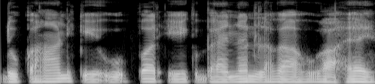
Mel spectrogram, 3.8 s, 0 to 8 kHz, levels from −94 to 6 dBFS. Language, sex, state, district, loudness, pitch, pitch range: Hindi, male, Bihar, Kaimur, -17 LUFS, 95 Hz, 90-95 Hz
